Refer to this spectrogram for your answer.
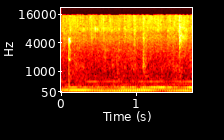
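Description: Steady rain patters on a hard surface, a continuous close hiss with scattered drips and one sharper tap near the start, over a low droning hum. No one speaks.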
